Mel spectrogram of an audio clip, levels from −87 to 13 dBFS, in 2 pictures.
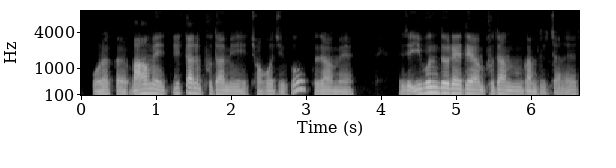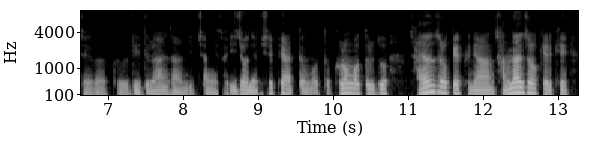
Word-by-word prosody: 뭐랄까요? 95 -1 -1
마음에 115 +1 +4
일단은 135 -1 0
부담이 100 -5 -1
적어지고 95 - -3
그다음에 95 -1 -1 0.6
이제 105 0 -1
이분들에 130 +2 +5
대한 110 -3 +3
부담감도 100 -5 -1
있잖아요 80 +7 -5
제가. 85 -4 -7
그 85 -3 -8
리드를 90 +1 -2
하는 100 -1 -2
사람 90 -3 -5
입장에서 80 -3 -8
이전에 95 0 +1
실패했던 120 -6 -3
것들 80 +1 -9
그런 130 +2 +2
것들도 120 -2 0 0.4
자연스럽게 145 - +3
그냥 105 -1 0
장난스럽게 130 +2 +4
이렇게 105 +1 -3
105 Hz, 360 characters per minute, -24 LUFS, 90-125 Hz, 0.6 s, 이분들에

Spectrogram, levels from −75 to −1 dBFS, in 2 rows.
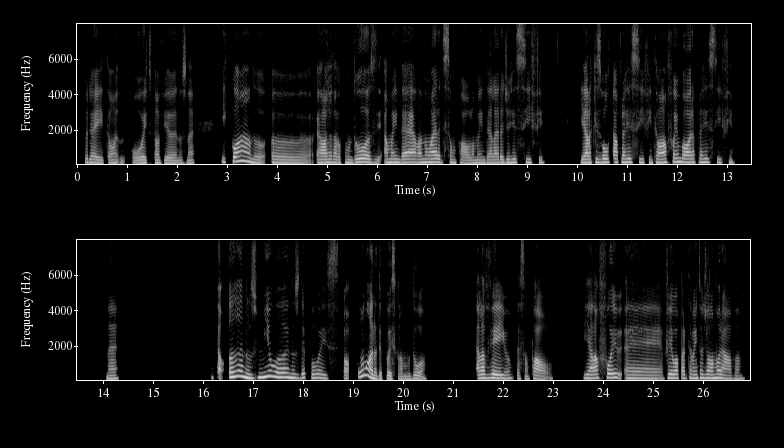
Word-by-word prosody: por 190 -2 -5
aí. 165 -3 -1
Então, 160 +3 -5
eh, - - -7 0.2
8, 160 +4 -3
9 160 0 -4
anos, 150 +1 -5
né. 155 +1 -7 0.5
E 210 - -5
quando, 245 -9 +2
hã, 165 -2 -4
ela 175 0 +2
já 185 - +1
estava 180 -2 -2
com 170 -2 -3
12 185 -3 +1
a 180 - -1
mãe 185 0 +1
dela 180 0 +2
não 195 +1 +2
era 195 0 +3
de 165 - -10
São 180 -1 -4
Paulo, 155 -3 -4
a - - -5
mãe 160 0 -4
dela 170 +1 -3
era 170 0 -1
de 180 - -4
Recife, 180 0 -4 0.7
e 180 - -3
ela 180 0 +4
quis 190 -1 -2
voltar 195 +1 +2
pra 195 - -1
Recife. 190 -3 -3
Então 180 +2 -2
ela 190 +2 +5
foi 215 +2 -2
embora 200 -2 +3
para 200 +1 -4
Recife, 190 -3 -6 0.9
né. 175 0 -2 1.9
Então, 230 - -1
anos, 260 -7 +5
1000 280 +5 +5
anos 250 -4 +4
depois. 210 -2 -4
Ó, - - +1 0.2
1 315 +9 +2
ano 215 -7 +6
depois 165 0 -2
que - - -13
ela 145 - -5
mudou, 150 +2 -3 1.0
ela 205 +2 +4
veio 200 -2 +2
pra 165 -1 -7
São 155 -3 -8
Paulo 175 -1 0 0.6
e 200 +1 -2
ela 200 +1 +4
foi, 230 -1 +1
eh, 185 -2 -3
ver 215 0 +4
o - - +4
apartamento 205 0 0
onde 210 0 +1
ela 200 -1 +4
morava. 175 -5 0
185 Hz, 155 wpm, -22 LUFS, 170-205 Hz, 1.9 s, ano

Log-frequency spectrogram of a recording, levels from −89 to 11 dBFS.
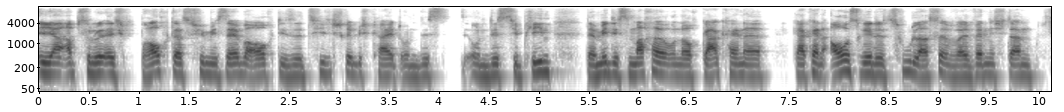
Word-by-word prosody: Ja, 140 -1 +6
absolut. 140 +1 +2
Ich 135 -1 -1
brauche 140 +6 +2
das 135 - 0
für 145 - -4
mich 130 -3 -4
selber 130 +1 +2
auch, 125 +1 +1
diese 120 -2 -6
Zielstrebigkeit 130 -2 -4
und 115 -1 -8
Dis 125 +1 -10 0.2
und 120 -2 -6
Disziplin, 130 +4 -1 0.3
damit 135 +3 +2
ich's 135 -2 -2
mache 135 +2 +3
und 125 -1 -5
auch 120 0 -1
gar - - +5
keine 125 -3 -2 0.3
gar 125 -1 +3
keine 145 +1 +2
Ausrede 140 -4 +3
zulasse, 125 -3 -1
weil 115 0 +1
wenn 125 +2 +1
ich 130 0 -6
dann 120 -1 -1
130 Hz, 180 wpm, -23 LUFS, 120-140 Hz, 0.3 s, Ja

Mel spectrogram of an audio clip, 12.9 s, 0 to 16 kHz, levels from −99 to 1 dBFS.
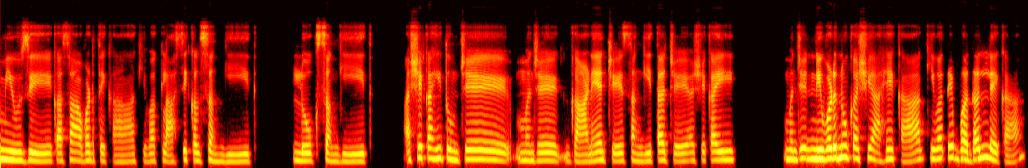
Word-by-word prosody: Music 180 -4 +3
असं 170 +3 -3
आवडते 175 -1 -3
का? 150 +1 -9
किंवा 160 +2 -7
क्लासिकल 175 +4 -3
संगीत, 155 -2 -4 0.5
लोक 170 -2 -1
संगीत. 155 -2 -3 0.5
असे 215 +6 +3
काही 225 0 +3
तुमचे 205 0 +2 0.5
म्हणजे 175 -1 -1 0.2
गाण्याचे, 165 +2 0
संगीताचे 170 0 -3
असे 175 0 -6
काही. 185 +1 +1 0.7
म्हणजे 205 +2 +3
निवड 220 +3 +7
अशी 225 +1 0
आहे 205 +1 -1
का? 150 +5 -3
किंवा 210 +1 +1
ते 240 - +4
बदलले 205 +3 +4
का? 140 -1 -7
175 Hz, 120 wpm, -24 LUFS, 160-200 Hz, 0.7 s, निवड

